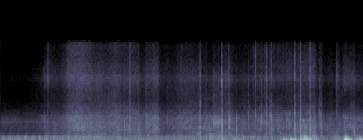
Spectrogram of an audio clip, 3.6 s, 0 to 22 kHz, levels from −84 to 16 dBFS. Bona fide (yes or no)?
no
